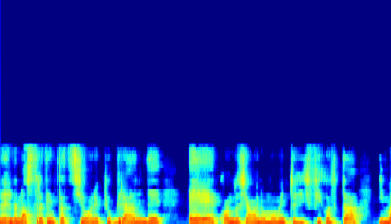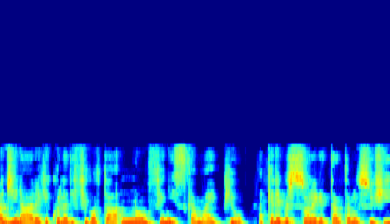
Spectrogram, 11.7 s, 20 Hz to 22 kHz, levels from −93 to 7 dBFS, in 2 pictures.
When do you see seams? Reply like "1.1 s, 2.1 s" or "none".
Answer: 9.7 s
